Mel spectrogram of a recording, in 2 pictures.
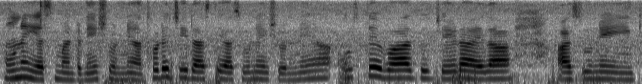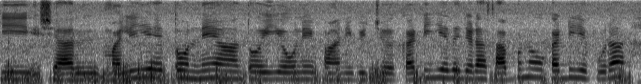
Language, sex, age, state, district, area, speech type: Dogri, female, 18-30, Jammu and Kashmir, Reasi, rural, spontaneous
